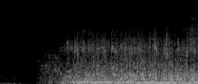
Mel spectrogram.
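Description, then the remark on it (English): A short mechanical clatter, a brief silence, then the machinery of a submarine diving to the bottom of Lake Baikal, Russia, carrying Prime Minister Vladimir Putin, starts up and runs steadily: a loud, deep rumbling drone with grinding, whirring mechanical noise layered on top and no voices. “You're listening to 20,000 Leagues Under the Sea, Russian style.”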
